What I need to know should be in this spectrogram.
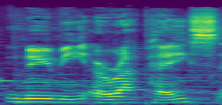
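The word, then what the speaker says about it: Noomi Rapace: Noomi Arapace in it. – Yeah. – Said it right. – You did. And then on Netflix, there's been a few things lately.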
